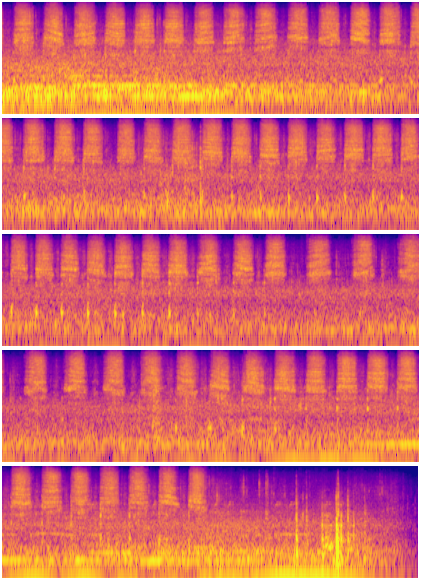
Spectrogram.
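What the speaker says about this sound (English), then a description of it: "It was first liberally sprayed onto the dry wheels and tyres before being worked in with a few different brushes." Wonder Wheels rim cleaner is scrubbed into dry car wheels and tyres with stiff-bristled brushes in fast, even back-and-forth strokes that hold a steady rhythm, ending with a single louder knock.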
